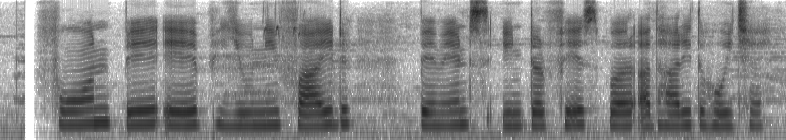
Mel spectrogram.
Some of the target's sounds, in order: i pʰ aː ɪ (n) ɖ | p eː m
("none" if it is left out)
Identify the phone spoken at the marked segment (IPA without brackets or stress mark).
none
